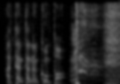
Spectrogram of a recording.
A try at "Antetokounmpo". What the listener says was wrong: You're putting like another like syllable in there. It's not Antetokounmpo. Antetokounmpo.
